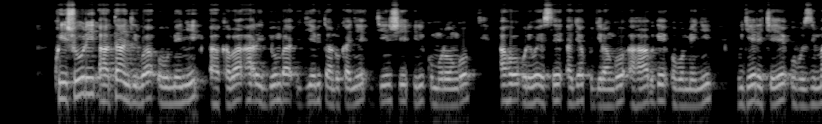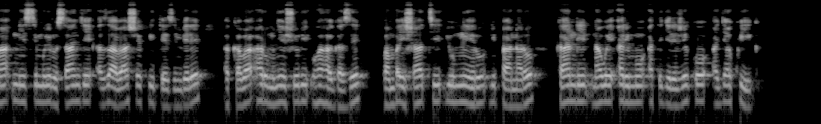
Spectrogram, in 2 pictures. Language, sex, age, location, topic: Kinyarwanda, male, 18-24, Huye, education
